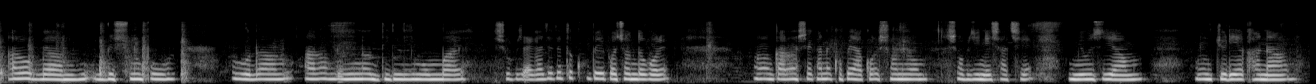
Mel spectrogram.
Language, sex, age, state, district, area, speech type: Bengali, female, 18-30, West Bengal, Uttar Dinajpur, urban, spontaneous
